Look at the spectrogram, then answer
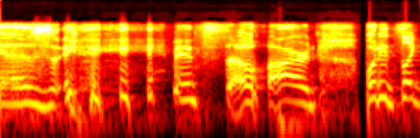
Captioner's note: laugh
